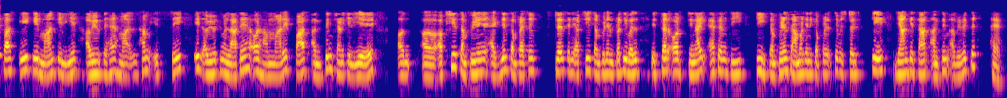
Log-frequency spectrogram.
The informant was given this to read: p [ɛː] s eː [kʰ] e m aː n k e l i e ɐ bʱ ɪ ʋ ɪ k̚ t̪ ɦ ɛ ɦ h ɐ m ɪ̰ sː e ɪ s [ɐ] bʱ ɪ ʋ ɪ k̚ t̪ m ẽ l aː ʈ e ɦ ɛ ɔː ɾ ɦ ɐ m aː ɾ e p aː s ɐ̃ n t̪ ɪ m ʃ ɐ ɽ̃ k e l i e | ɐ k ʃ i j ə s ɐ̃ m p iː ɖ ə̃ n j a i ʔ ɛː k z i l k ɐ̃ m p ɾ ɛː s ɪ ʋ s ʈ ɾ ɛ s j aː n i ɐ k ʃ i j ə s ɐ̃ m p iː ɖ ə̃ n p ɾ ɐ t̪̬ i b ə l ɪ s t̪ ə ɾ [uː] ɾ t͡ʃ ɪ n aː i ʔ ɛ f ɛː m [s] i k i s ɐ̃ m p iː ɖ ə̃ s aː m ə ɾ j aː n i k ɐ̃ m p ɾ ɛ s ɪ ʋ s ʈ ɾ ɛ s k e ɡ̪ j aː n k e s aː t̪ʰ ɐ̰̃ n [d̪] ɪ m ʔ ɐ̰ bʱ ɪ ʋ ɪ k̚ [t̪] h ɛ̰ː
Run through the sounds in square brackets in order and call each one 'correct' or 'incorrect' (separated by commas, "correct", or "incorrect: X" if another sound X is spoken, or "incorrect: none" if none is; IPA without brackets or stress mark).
incorrect: aː, incorrect: k, correct, incorrect: ɔː, correct, incorrect: t̪, correct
